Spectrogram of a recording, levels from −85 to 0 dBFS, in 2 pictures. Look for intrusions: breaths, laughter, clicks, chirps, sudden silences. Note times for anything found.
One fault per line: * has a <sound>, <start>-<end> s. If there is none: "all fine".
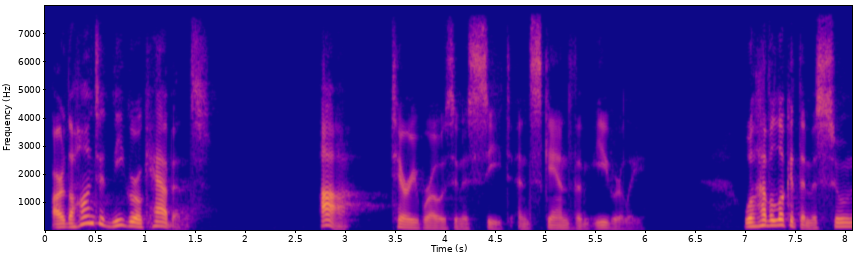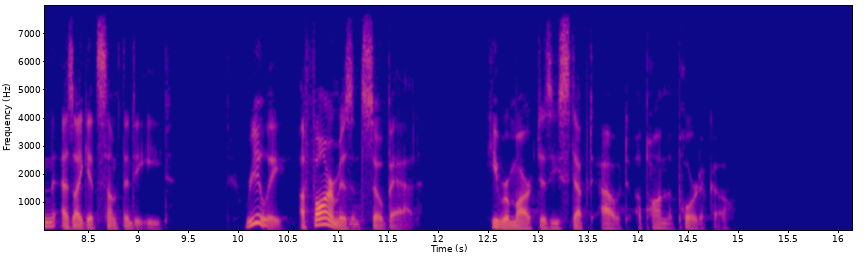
all fine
